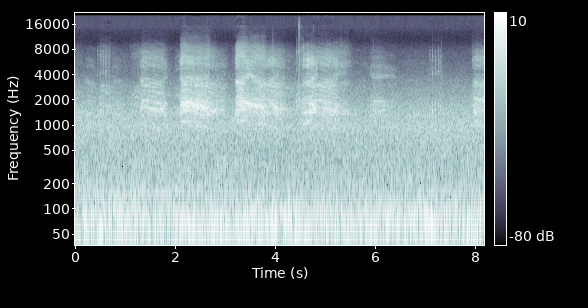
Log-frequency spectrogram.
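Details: Several crows give rough, grating caws in an uneven series of four loud calls in the middle, with fainter caws trailing off, over constant background rushing noise.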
